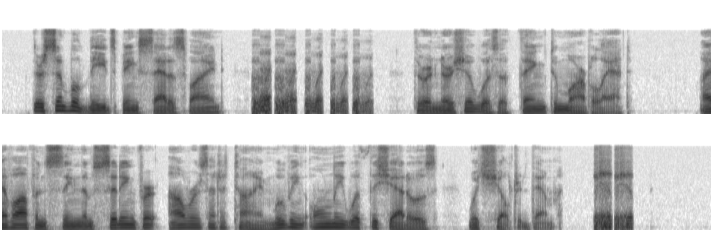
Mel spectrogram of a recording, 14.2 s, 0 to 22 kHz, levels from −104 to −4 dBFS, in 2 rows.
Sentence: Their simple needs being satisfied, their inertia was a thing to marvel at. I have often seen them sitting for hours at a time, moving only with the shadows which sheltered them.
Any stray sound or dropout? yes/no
yes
